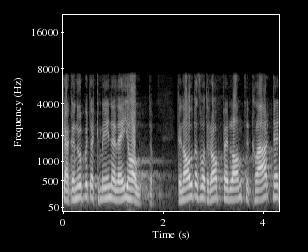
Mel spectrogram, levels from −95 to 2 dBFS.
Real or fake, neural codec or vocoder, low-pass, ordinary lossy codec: fake; codec, 16 kHz, 4 kbps, FreqCodec, larger model; 7.2 kHz; none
